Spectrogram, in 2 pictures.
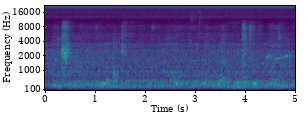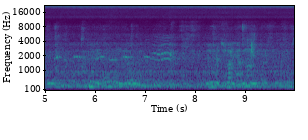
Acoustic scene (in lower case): park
